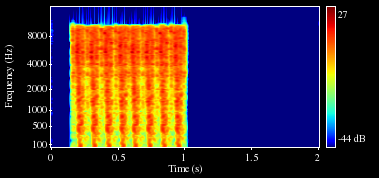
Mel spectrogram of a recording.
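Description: Machine-gun sound effect: a rapid burst of about a dozen evenly spaced shots lasting about a second, cutting off suddenly.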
